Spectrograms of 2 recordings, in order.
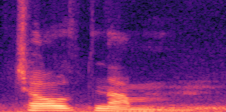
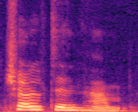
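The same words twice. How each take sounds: First: Said the local way, with letters reduced. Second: Every letter is sounded out, Filipino style. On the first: "But pag mga puti" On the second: "ganito talaga pag mga Pilipino ang magbigkas sa word na yan"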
